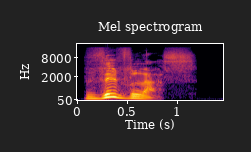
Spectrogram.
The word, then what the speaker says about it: ddiflas: Once it soft mutates, it becomes divlas, with a TH sound at the beginning of the word, a th sound, divlas.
